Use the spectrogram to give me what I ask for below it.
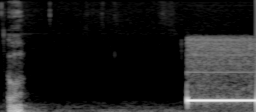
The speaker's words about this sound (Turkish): Aa meşgule verdi.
